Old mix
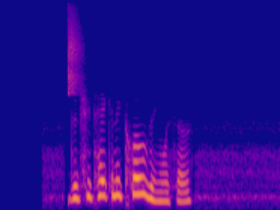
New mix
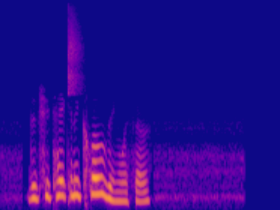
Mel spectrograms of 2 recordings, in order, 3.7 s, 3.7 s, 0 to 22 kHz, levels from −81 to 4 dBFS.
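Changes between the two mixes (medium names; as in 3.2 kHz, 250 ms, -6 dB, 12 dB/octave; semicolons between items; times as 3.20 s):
speech: entry -0.55 s; background -3.5 dB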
